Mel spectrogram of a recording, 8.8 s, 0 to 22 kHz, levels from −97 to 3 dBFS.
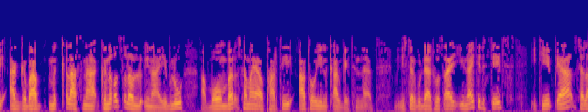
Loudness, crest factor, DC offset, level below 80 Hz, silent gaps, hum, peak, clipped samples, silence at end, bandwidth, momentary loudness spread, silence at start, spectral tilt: -26 LUFS; 24 dB; under 0.1%; -62 dBFS; none; none; -4 dBFS; under 0.1%; 0 s; 5.8 kHz; 11 LU; 0 s; -4.5 dB/octave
